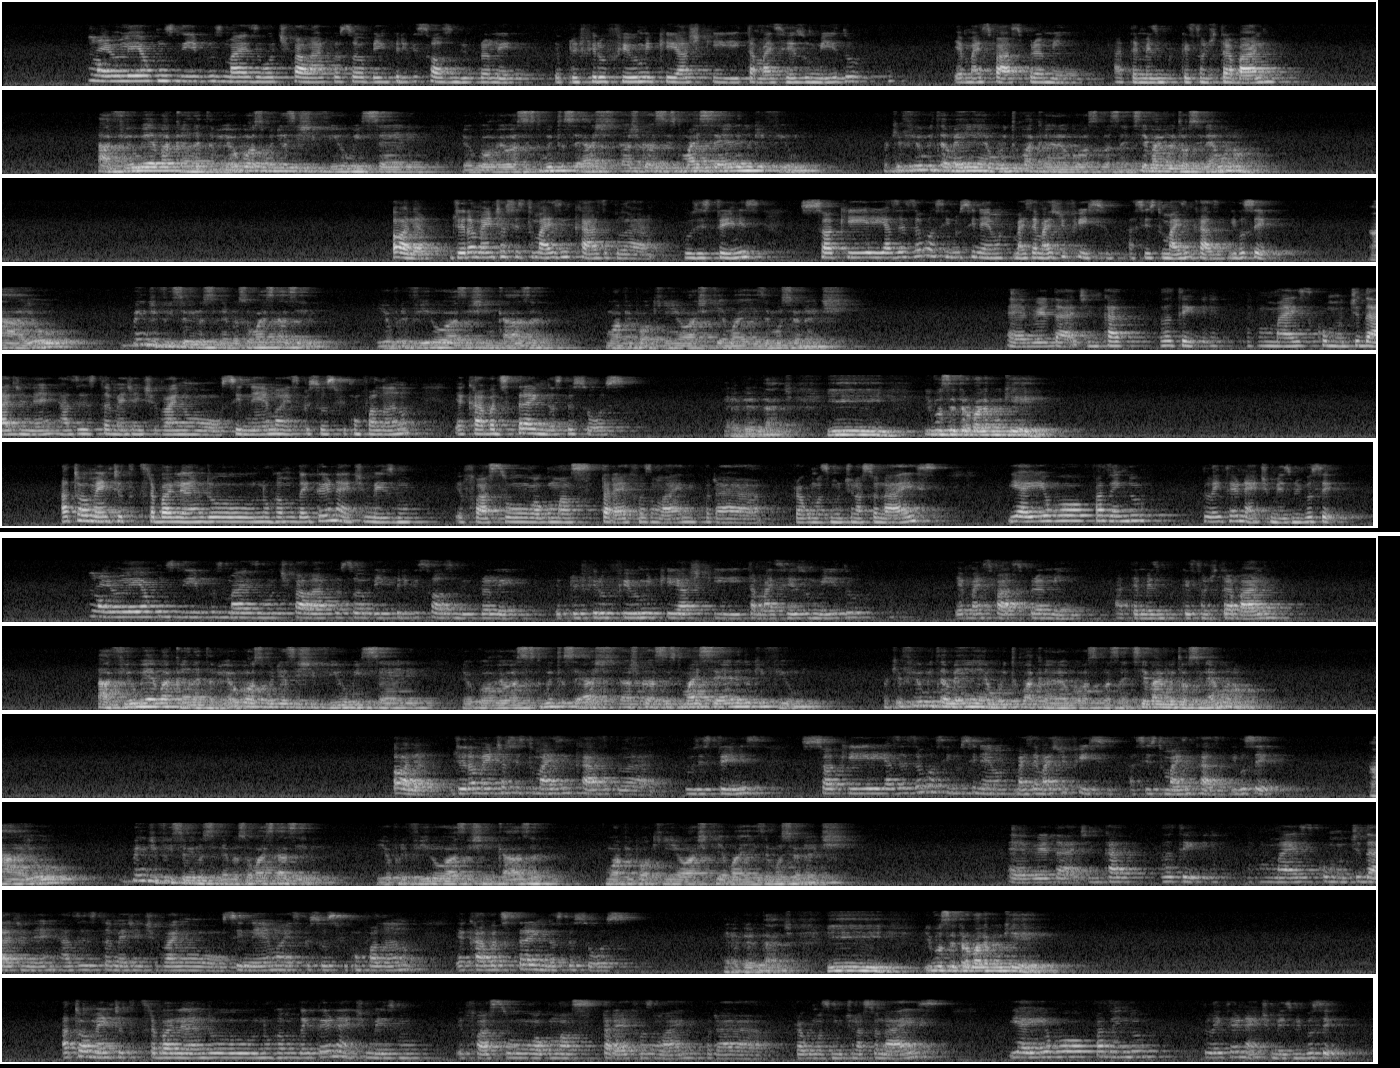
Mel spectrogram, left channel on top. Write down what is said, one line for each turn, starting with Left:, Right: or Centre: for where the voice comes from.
Left: Ah, eu leio alguns livros, mas eu vou te falar que eu sou bem preguiçosa, viu, para ler. Eu prefiro o filme, que acho que está mais resumido e é mais fácil para mim, até mesmo por questão de trabalho.
Right: Ah, filme é bacana também. Eu gosto muito de assistir filme, série. Eu, go- eu assisto muito. sé- Acho, acho que eu assisto mais série do que filme. Porque filme também é muito bacana. Eu gosto bastante. Você vai muito ao cinema ou não?
Left: Olha, geralmente eu assisto mais em casa pela, pelos streams, só que às vezes eu vou assim no cinema, mas é mais difícil. Assisto mais em casa. E você?
Right: Ah, eu. Bem difícil eu ir no cinema. Eu sou mais caseiro. E Eu prefiro assistir em casa com uma pipoquinha, eu acho que é mais emocionante.
Left: É verdade. Em casa tem mais comodidade, né? Às vezes também a gente vai no cinema e as pessoas ficam falando e acaba distraindo as pessoas.
Right: É verdade. E, e você trabalha com o quê?
Left: Atualmente eu estou trabalhando no ramo da internet mesmo. Eu faço algumas tarefas online para para algumas multinacionais e aí eu vou fazendo pela internet mesmo. E você?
